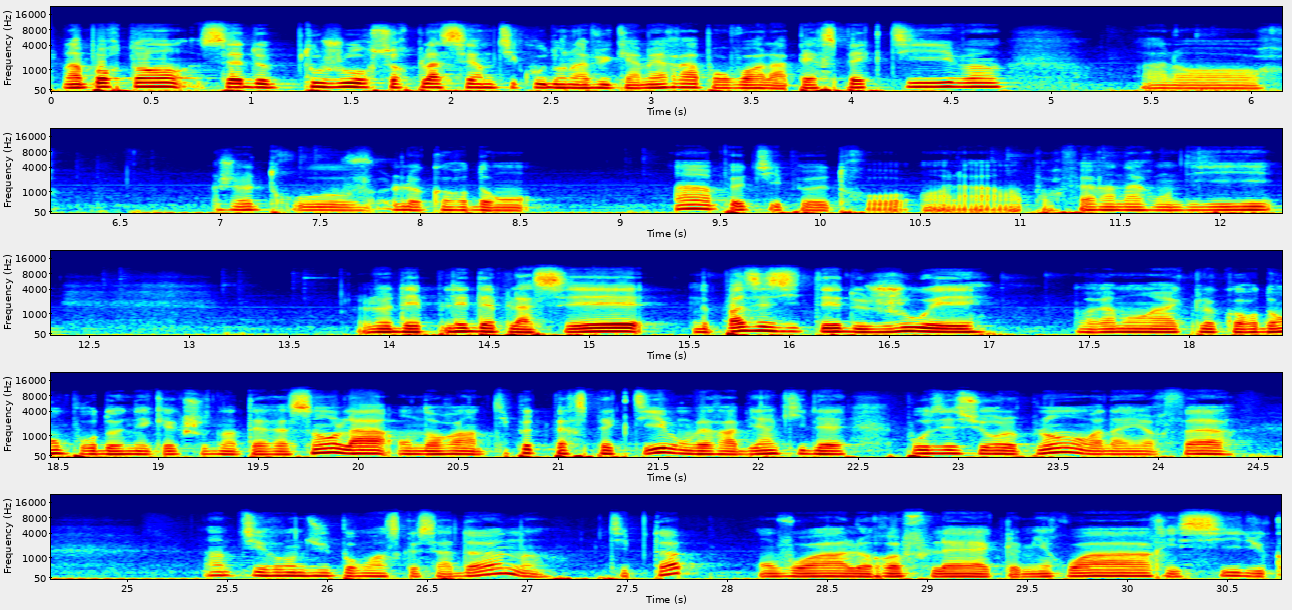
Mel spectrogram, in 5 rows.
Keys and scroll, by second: 0.3 Tab, 1.1 KP_0, 6.4 KP_7, 7.3 Tab, 12.3 r, 13.8 s, 15.7 Tab, 19.1 KP_0.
